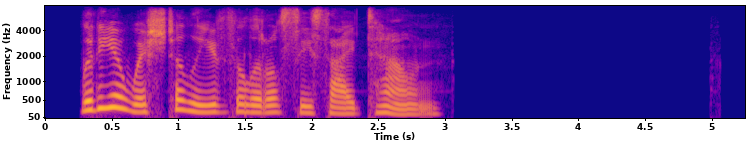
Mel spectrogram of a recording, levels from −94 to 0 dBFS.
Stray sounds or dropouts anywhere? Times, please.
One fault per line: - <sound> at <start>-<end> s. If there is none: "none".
none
